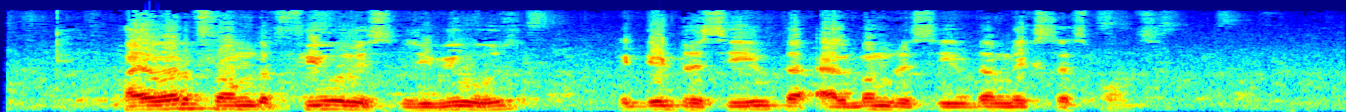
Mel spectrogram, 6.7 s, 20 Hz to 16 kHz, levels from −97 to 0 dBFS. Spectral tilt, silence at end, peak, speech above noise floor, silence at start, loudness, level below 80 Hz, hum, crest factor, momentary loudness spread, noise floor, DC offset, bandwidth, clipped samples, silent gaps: -6.5 dB/octave; 1.05 s; 0 dBFS; 30 dB; 0.4 s; -11 LUFS; -50 dBFS; none; 12 dB; 12 LU; -40 dBFS; under 0.1%; 11.5 kHz; under 0.1%; none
